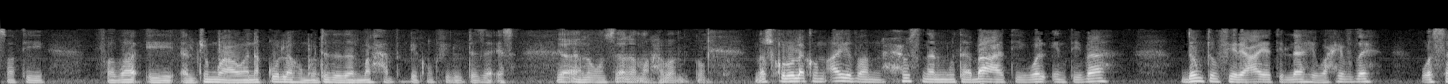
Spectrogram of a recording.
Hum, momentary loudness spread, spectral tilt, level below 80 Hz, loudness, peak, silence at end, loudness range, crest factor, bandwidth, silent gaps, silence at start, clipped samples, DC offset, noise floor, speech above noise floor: none; 12 LU; -8 dB/octave; -42 dBFS; -14 LUFS; 0 dBFS; 0 s; 4 LU; 14 dB; 5.4 kHz; none; 0 s; under 0.1%; 0.4%; -35 dBFS; 22 dB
